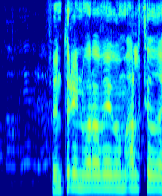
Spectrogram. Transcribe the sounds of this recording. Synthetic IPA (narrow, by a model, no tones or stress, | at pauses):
fʏnt̪ʏɾɪnvaɾawvɛːɣʏmalkʰaða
